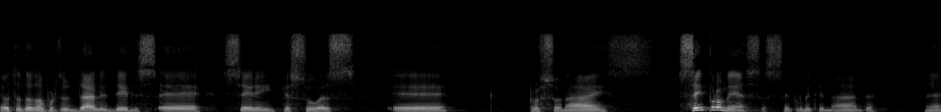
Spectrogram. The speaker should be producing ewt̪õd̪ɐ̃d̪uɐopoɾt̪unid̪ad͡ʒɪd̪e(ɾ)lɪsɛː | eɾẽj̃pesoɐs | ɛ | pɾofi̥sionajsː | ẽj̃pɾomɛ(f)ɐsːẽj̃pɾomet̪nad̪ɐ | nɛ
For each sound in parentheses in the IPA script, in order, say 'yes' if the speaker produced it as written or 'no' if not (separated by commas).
no, no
